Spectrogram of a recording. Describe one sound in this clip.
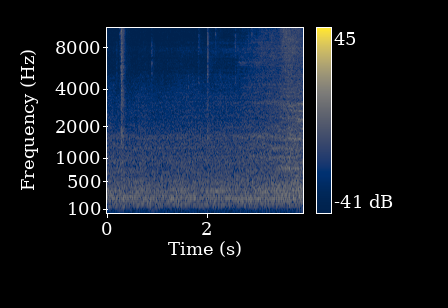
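A large truck passes by close.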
